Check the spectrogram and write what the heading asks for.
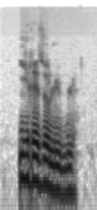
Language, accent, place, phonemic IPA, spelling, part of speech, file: French, France, Lyon, /i.ʁe.zɔ.lybl/, irrésoluble, adjective, LL-Q150 (fra)-irrésoluble.wav
- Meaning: irresolvable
